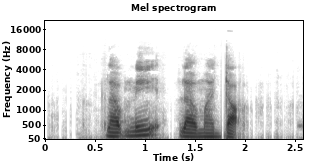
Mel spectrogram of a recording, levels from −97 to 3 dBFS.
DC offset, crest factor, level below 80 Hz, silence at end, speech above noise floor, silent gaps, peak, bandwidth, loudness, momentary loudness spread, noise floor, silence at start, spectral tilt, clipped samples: under 0.1%; 16 dB; -44 dBFS; 0.65 s; 38 dB; none; -6 dBFS; 6 kHz; -21 LUFS; 6 LU; -58 dBFS; 0.6 s; -10 dB/octave; under 0.1%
